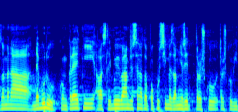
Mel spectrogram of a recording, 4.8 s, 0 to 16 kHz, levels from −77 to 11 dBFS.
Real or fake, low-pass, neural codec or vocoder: real; 7.2 kHz; none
